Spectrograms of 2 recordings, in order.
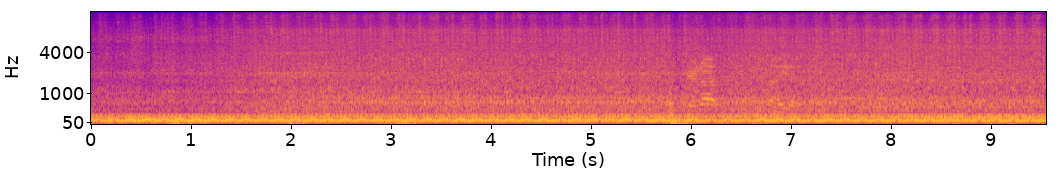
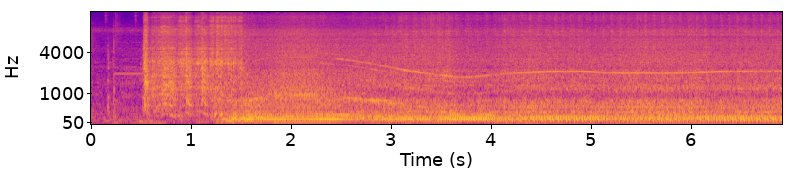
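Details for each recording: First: Subaru WRX turbo petrol engine idling, not yet at operating temperature, after blow-off valve install; light loose metallic rattle over steady low hum from the turbo wastegate arm rattling, described as nothing serious. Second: Subaru WRX cold idle just after blow-off valve installed, not yet at operating temperature: quick start, flare, then steady even idle with faint high whistle; ticking from rattling wastegate arm; normal cold idle.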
